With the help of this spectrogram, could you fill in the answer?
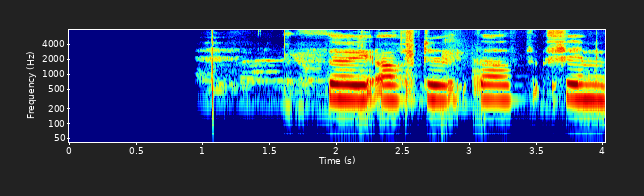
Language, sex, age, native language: Icelandic, male, 9, Icelandic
